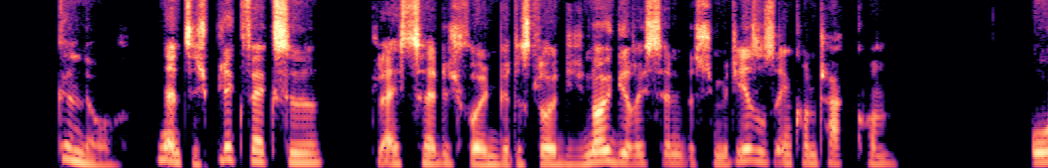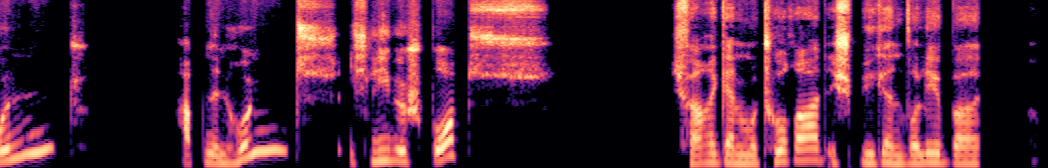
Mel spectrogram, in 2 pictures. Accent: Chemnitz, Saxony, Germany; ich bin in Chemnitz geboren, tatsächlich großes Plattenbaugebiet, Fritz-Heckert-Gebiet, so ich glaube 100.000 Leute oder 50, also riesig einfach. Ne? So ein ganz typisches DDR-Ost-Plattenbau-Viertel.

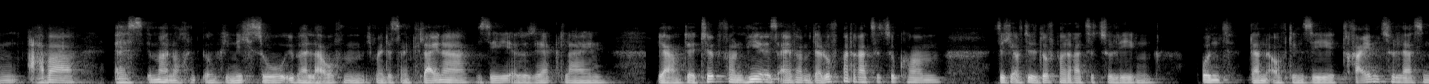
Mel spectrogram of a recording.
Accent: Mecklenburg-Vorpommern, Germany; also born or lived in Berlin; ich bin 41 Jahre jung und ich komme ursprünglich aus Mecklenburg-Vorpommern und bin seit 2005 oder war seit 2005 in Berlin und habe dort 13 Jahre verbracht.

